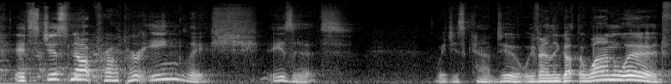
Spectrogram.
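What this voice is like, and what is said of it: Usual voice. Nothing is said of it.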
